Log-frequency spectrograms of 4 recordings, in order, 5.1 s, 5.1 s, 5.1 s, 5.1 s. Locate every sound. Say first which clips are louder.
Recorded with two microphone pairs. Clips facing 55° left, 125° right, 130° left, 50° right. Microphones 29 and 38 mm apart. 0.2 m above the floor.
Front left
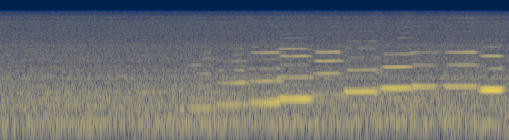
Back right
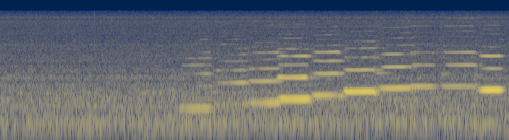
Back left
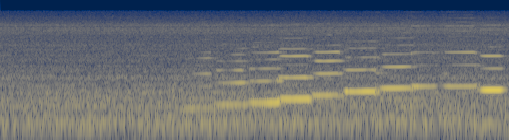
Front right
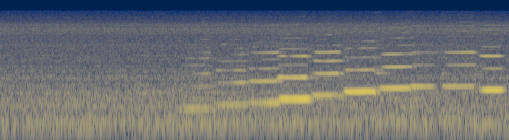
1.8 s a flute: back right 2 dB, front right 3 dB; 85° right, 4 m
